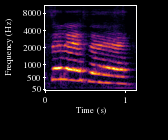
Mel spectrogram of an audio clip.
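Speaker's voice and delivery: long, loud, drawn-out final count. Shown as a demonstration. Teacher counting to three for the children's answer, loud and drawn-out. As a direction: call out the last number and stretch it.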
